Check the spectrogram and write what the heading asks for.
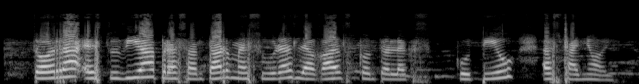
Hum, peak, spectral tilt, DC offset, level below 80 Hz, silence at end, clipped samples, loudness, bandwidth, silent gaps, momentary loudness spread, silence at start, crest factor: none; -4 dBFS; -3.5 dB/octave; under 0.1%; -54 dBFS; 0.25 s; under 0.1%; -19 LUFS; 11.5 kHz; none; 13 LU; 0.35 s; 16 dB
